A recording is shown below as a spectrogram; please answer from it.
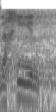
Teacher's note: نخيل، لا تقل الخاء من حروف التفخيم فتقول نخيل مثلا، لا، لأن الخاء مكسورة فهي في أدنى درجات التفخيم كأنها مرققة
